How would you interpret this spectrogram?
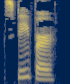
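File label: "steeper", British English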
